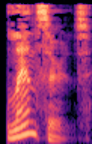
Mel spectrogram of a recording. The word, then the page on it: lancers: British English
